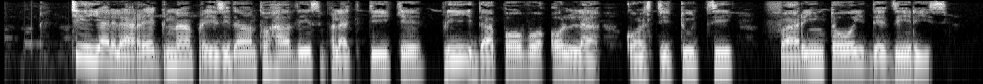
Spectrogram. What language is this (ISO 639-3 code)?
epo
